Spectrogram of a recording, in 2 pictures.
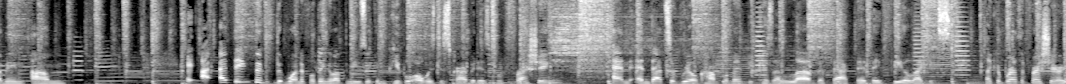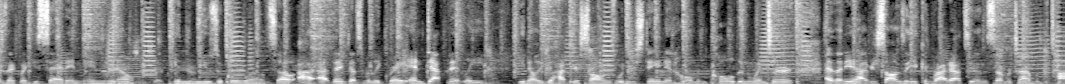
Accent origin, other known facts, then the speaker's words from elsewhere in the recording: Toronto, Ontario, Canada; I'm born and raised in Toronto, Canada. I'm West Indian heritage.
